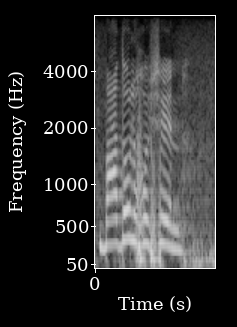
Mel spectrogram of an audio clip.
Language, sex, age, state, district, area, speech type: Bengali, female, 30-45, West Bengal, Murshidabad, rural, spontaneous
